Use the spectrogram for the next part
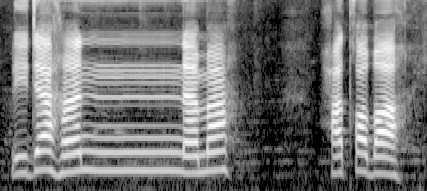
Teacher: लिजहन्नमा में नून मुशद्दद है और नून मुशद्दद पर गुन्ना होता है, इसलिए ऐसे पढ़ेंगे लिजहन्नमा हतबा।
